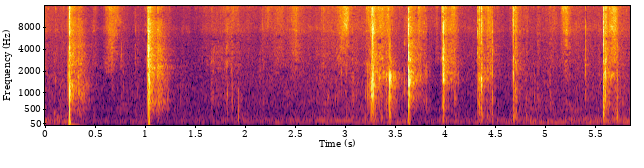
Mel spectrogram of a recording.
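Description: Tarot cards are shuffled by hand in a series of sharp riffling snaps and soft slides, close and crisp in a quiet room, with no talking.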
